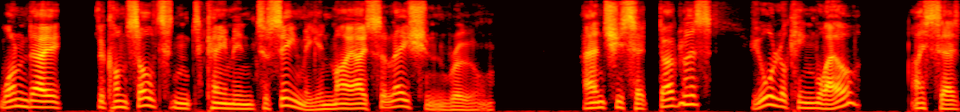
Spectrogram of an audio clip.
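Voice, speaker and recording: A man with a fairly high voice speaks at a fairly slow pace, his pitch swinging very widely over a dark, mellow tone at very even loudness, in a dry, close sound with no echo on a very clean recording with a silent background. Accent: English. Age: 80s+. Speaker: cancer patient. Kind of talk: personal testimony.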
